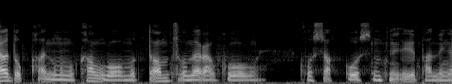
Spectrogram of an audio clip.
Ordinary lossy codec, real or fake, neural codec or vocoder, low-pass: none; fake; autoencoder, 22.05 kHz, a latent of 192 numbers a frame, VITS, trained on many speakers; 7.2 kHz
